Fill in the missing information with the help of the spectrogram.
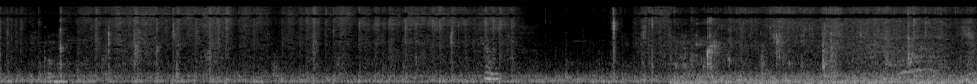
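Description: Close-miked eating sounds: wet chewing and lip smacking with scattered sharp clicks, over a steady low hum that grows louder about seven seconds in.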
